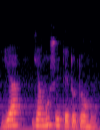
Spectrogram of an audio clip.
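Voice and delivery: ordinary delivery

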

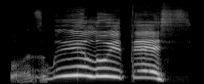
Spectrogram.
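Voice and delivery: very high, loud drawn-out wail; desperate wailing plea; screaming for mercy. A narrator's reading. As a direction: cry out in agony, stretching it long. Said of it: "кричав рибник".

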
